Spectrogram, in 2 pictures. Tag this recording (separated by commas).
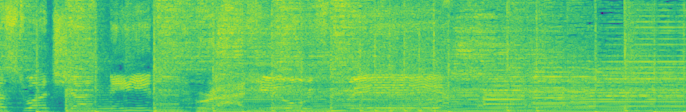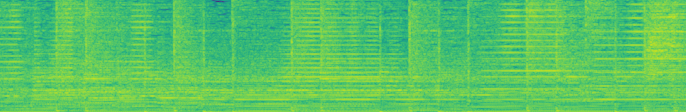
Music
